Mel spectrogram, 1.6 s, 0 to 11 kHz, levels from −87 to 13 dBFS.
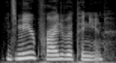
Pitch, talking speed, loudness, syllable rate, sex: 230 Hz, 195 wpm, -14 LUFS, 7.1 syllables/s, female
